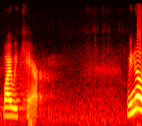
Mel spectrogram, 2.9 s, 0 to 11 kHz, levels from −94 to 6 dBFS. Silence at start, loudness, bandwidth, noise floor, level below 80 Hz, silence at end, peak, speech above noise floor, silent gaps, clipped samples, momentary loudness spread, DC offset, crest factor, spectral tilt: 0.05 s; -21 LUFS; 7.4 kHz; -52 dBFS; -52 dBFS; 0 s; 0 dBFS; 38 dB; none; under 0.1%; 16 LU; under 0.1%; 18 dB; -6 dB/octave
